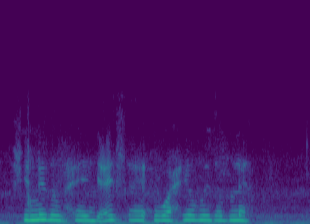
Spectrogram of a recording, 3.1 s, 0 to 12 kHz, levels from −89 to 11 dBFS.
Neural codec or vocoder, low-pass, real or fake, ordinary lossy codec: none; 7.2 kHz; real; Opus, 24 kbps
